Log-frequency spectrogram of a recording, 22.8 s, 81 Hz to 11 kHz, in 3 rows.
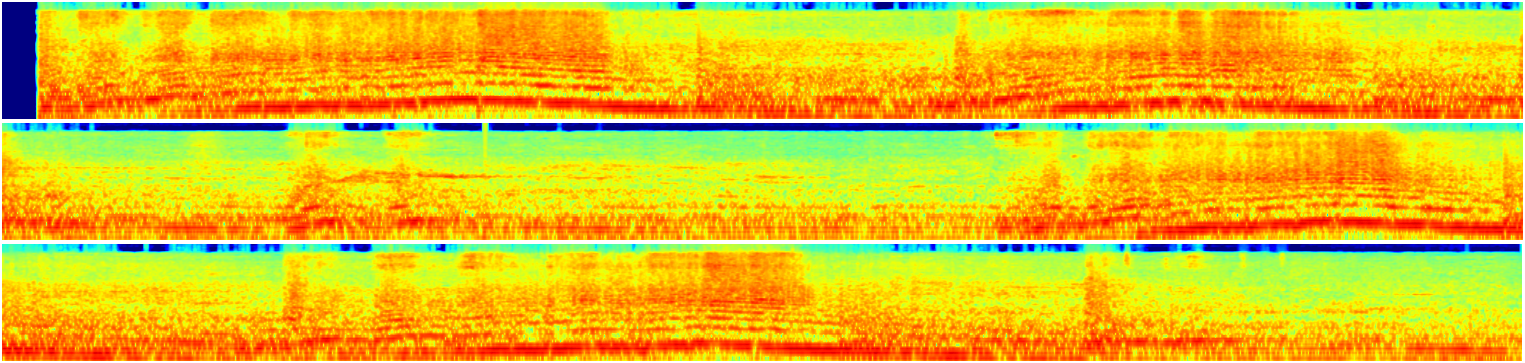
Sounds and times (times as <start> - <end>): Race car, auto racing: 0.2 - 22.8.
